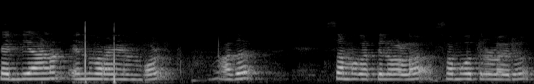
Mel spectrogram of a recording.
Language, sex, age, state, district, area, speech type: Malayalam, male, 45-60, Kerala, Kottayam, rural, spontaneous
